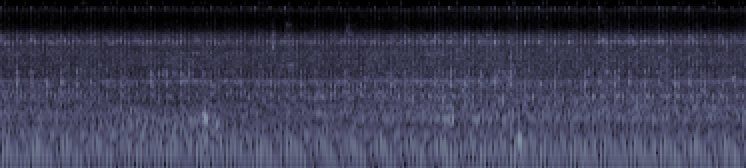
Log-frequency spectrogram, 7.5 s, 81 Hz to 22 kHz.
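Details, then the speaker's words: Opel Vivaro 2002 (stated as 2021 in speech) with Renault 1.9 L diesel, idling after air flow meter (débitmètre) replacement that fixed being stuck at 2000 rpm with no power; even, steady clatter, no misses or hunting, runs like clockwork: normal diesel idle. "Mais franchement, là, il tourne comme une horloge, vous l'entendez, hein. Le bon vieux moteur 1,9 litre de chez Renault, il tourne nickel."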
